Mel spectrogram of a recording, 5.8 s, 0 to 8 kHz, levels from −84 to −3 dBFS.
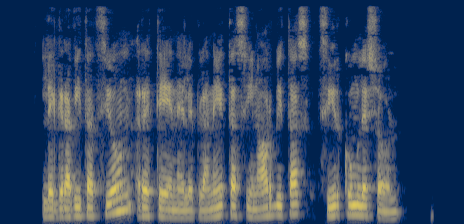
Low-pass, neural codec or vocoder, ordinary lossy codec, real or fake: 7.2 kHz; none; MP3, 48 kbps; real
